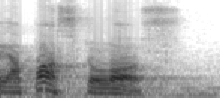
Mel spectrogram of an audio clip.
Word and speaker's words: apostolos: It's said a little bit differently, apostolos.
